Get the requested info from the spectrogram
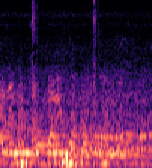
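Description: A pocket lighter being flicked twice, sharp clicks about half a second and a second and a quarter in, as someone tries to light a cigarette in the wind. Wind buffets the microphone, and a low steady drone runs underneath.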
